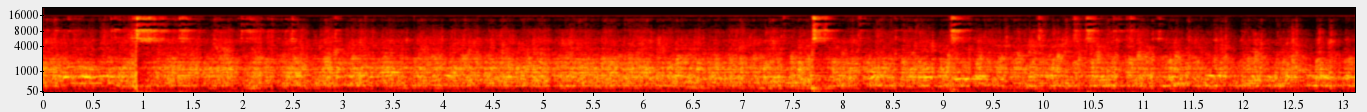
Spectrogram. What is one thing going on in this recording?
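A crowd sings through a television loudspeaker.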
